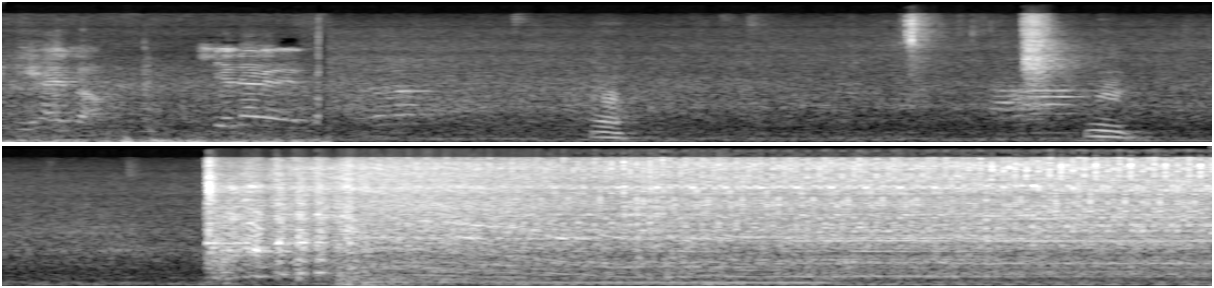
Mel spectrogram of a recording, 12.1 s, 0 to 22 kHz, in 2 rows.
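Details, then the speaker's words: Audi C6 2.4 at idle after repairing a known intake-manifold rattle (a rhythmic knock that stopped when the vacuum line was pulled), fixed by slightly bending and greasing the intake shaft: even, steady idle, knock gone, normal. "大家现在可以听到这个声音一点都没有了，彻底消失了。咱们这台车也是维修完毕了。"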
